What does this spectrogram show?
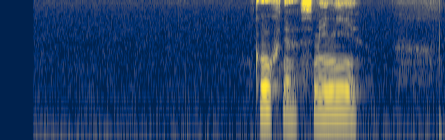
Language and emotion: Russian, neutral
